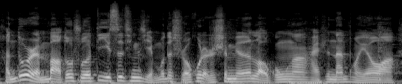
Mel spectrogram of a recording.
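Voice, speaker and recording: A man's voice: medium pitch, rapid-fire, heavy background noise. A man with a Northeastern Chinese accent hosting a comedy talk show, joking colloquially through listener messages and firing off rhetorical questions. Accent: Northeastern Chinese (Dongbei). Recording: loud music bed under the voice. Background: loud music.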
